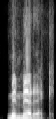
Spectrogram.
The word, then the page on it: mimetic: American English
